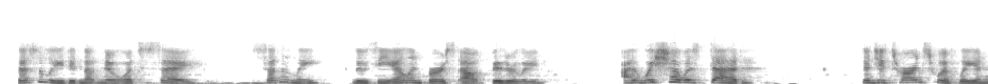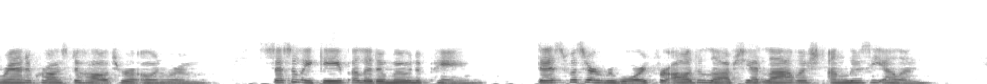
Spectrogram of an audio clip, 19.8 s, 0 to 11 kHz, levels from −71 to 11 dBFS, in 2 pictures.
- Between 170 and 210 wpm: No, average, 160 wpm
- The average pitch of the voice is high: Yes, high, 230 Hz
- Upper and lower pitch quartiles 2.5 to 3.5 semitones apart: Yes, average, 2.9 semitones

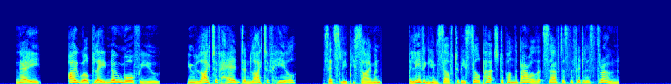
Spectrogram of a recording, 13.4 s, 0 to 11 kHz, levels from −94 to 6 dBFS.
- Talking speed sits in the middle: Yes, average, 150 wpm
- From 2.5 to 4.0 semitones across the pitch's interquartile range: Yes, average, 3.0 semitones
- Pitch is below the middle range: No, high, 210 Hz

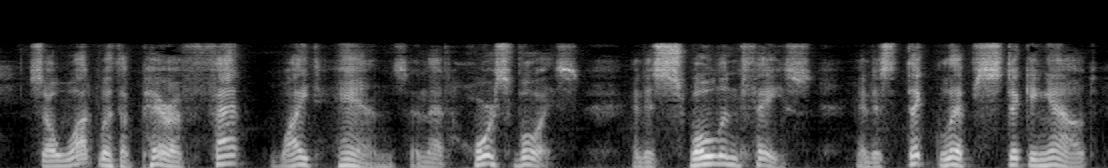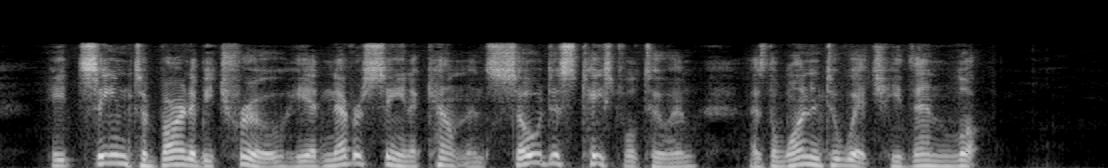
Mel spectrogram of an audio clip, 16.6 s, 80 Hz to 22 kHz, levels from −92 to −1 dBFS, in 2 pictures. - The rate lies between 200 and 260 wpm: No, average, 165 wpm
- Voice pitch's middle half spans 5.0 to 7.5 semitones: Yes, wide, 5.4 semitones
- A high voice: No, medium, 140 Hz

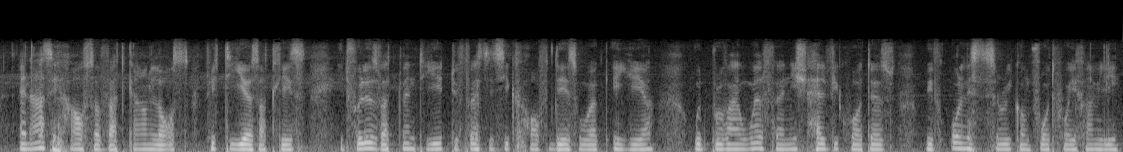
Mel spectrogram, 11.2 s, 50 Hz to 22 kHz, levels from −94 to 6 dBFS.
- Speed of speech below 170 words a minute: No, average, 190 wpm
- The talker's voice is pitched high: No, low, 130 Hz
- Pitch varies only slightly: Yes, narrow, 1.2 semitones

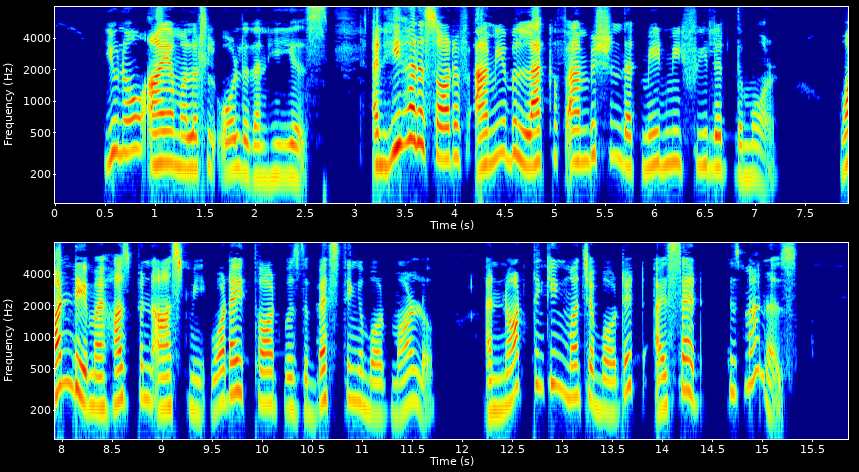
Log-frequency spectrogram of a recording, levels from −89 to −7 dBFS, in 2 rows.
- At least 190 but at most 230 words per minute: Yes, average, 195 wpm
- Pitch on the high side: Yes, high, 245 Hz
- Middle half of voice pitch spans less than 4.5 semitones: No, wide, 5.6 semitones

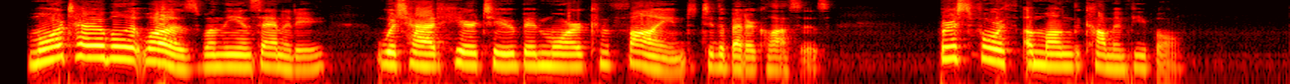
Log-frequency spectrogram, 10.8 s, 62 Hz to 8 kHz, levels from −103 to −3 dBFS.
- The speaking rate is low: Yes, slow, 130 wpm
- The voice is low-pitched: No, medium, 180 Hz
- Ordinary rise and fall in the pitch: Yes, average, 4.1 semitones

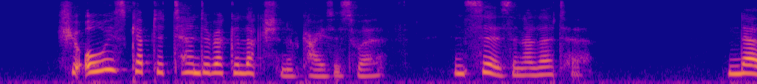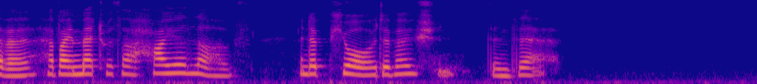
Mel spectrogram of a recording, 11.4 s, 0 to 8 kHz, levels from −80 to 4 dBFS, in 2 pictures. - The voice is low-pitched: No, very high, 250 Hz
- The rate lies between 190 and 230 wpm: No, average, 145 wpm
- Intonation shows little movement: No, average, 4.1 semitones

